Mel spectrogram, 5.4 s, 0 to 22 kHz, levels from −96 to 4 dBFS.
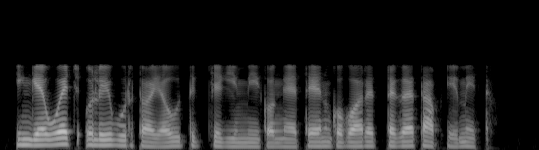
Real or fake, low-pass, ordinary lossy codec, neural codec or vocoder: real; 3.6 kHz; none; none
